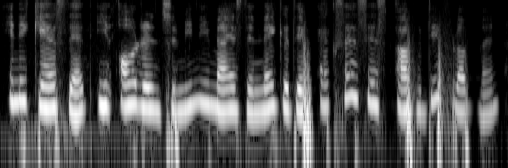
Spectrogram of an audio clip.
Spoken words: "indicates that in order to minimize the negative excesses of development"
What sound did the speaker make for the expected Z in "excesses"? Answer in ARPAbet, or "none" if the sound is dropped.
S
